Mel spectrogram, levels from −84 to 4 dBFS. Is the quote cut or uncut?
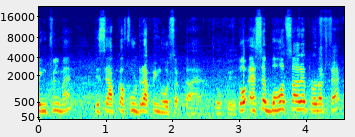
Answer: uncut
